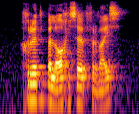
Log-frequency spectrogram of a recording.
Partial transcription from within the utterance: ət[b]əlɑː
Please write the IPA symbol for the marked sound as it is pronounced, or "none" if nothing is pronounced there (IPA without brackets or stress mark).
p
